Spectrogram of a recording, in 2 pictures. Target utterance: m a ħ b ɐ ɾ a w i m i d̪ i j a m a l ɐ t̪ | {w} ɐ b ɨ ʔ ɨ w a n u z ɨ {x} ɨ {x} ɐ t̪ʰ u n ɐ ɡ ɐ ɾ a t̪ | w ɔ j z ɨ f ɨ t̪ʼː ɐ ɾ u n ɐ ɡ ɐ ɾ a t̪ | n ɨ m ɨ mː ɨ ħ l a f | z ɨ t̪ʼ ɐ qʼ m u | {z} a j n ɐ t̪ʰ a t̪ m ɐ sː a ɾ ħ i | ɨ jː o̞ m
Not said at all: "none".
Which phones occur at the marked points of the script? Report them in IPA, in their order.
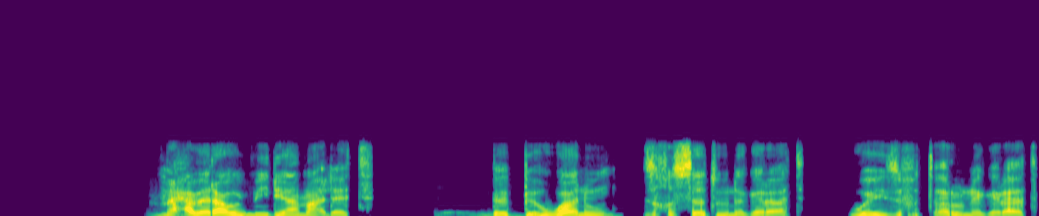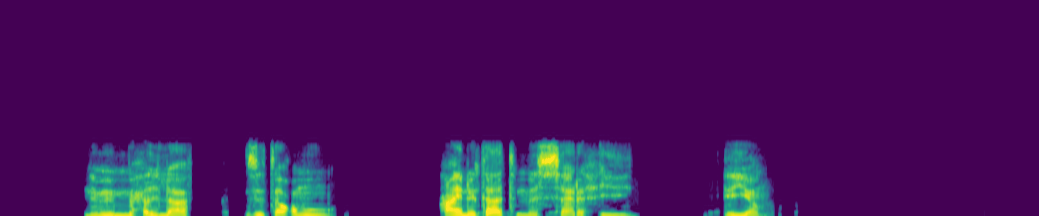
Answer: b, x, s, ʕ

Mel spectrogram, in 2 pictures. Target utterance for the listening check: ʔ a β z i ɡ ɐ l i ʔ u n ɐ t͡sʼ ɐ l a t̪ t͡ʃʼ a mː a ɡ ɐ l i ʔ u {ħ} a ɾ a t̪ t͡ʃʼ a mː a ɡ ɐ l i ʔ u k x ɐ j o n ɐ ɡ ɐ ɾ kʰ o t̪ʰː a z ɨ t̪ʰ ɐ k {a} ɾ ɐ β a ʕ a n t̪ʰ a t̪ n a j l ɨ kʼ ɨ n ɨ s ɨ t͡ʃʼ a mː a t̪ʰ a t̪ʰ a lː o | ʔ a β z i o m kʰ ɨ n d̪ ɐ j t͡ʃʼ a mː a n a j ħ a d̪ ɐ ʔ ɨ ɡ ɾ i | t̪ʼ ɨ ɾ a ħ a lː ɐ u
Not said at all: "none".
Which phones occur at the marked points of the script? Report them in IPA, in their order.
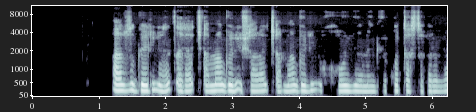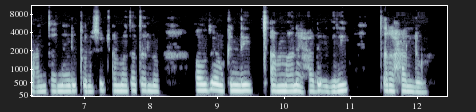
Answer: ʃ, ɐ

